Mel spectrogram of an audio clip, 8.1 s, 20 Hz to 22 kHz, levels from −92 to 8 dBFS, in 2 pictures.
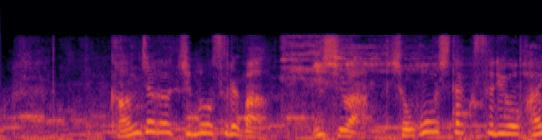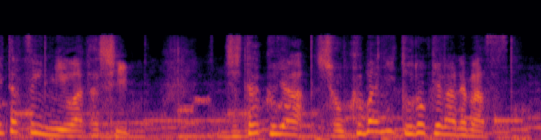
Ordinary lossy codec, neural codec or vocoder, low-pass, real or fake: none; codec, 16 kHz, 4 kbps, FreqCodec, smaller model; none; fake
